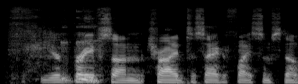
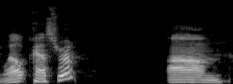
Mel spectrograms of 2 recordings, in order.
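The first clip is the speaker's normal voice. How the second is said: character voice; 6 semitones higher, much slower than usual. Acted. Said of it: "and be like".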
